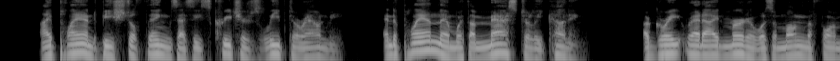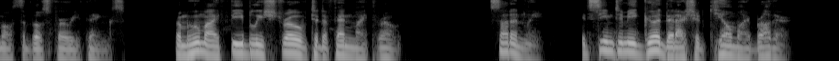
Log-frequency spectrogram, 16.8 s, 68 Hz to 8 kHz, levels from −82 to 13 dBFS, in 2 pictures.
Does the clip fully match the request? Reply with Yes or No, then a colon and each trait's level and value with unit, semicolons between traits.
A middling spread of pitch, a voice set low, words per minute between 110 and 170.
No: average, 4.3 semitones; low, 105 Hz; average, 180 wpm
